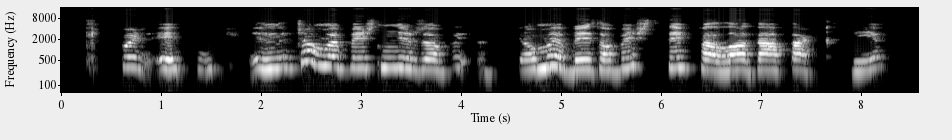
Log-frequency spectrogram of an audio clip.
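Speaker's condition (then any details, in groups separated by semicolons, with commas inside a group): Ataxia; ataxia after brain injury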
